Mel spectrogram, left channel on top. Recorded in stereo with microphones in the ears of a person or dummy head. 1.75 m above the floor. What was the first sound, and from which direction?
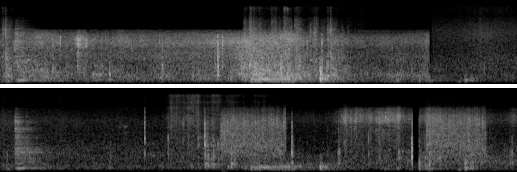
A snare drum, 30° right (ahead or behind).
